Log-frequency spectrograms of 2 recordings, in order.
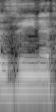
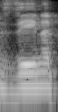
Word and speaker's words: Zenit: Or Zenit, however you pronounce it. I've always said Zenit, but apparently it's pronounced Zenit.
